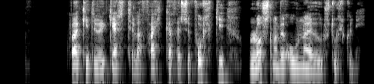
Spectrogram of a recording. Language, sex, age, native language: Icelandic, male, 20-29, Icelandic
